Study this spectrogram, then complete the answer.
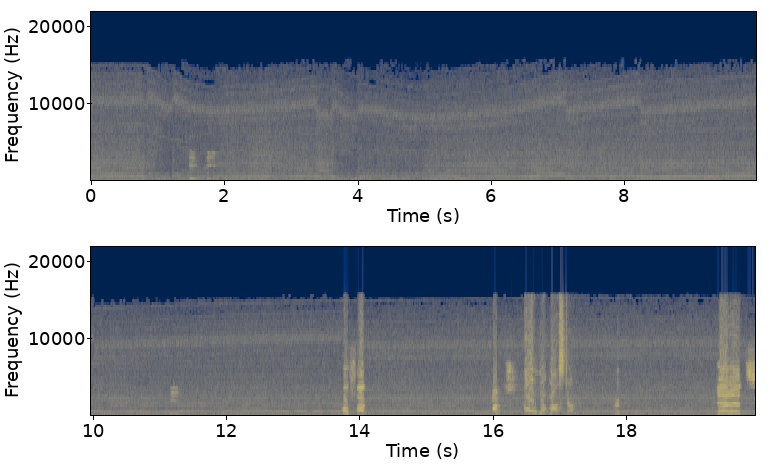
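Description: A racing car engine whines steadily, rising and falling in pitch as the car speeds up and slows for corners.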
